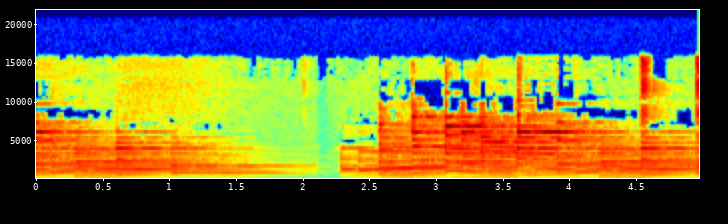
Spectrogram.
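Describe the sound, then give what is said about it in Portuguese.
A mobile phone rings with a bright electronic melody of clear, tonal notes. It plays loudly, stops for a short moment partway through, then starts again. “O celular já tá tocando”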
